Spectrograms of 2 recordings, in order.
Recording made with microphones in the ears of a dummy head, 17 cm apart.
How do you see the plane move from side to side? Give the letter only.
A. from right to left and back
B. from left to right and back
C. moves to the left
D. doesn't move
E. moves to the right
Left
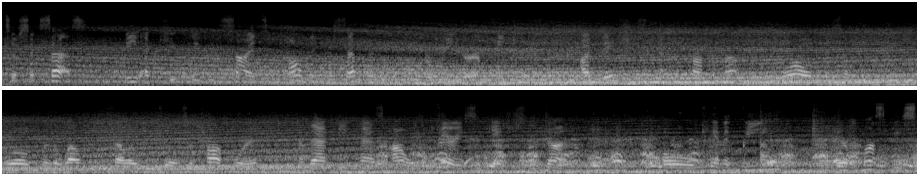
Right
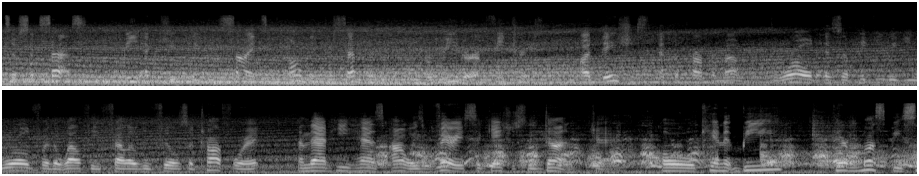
C.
